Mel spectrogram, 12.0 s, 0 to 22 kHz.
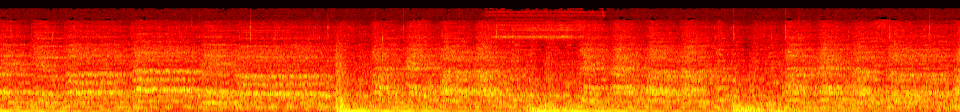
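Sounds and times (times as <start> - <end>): choir-like background music: 0.0 - 12.0.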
